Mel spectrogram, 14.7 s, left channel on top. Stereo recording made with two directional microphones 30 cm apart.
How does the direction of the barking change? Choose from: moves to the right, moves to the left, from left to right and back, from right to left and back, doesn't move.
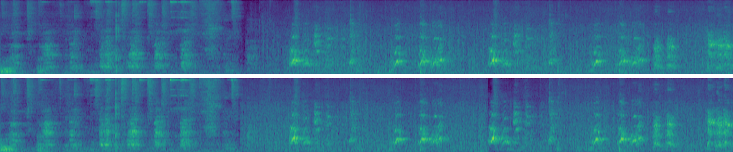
from right to left and back.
